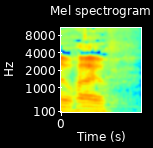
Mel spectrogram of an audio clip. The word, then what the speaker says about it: Ohio: And how do you say that? Ohio. Kind of run it together or something.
